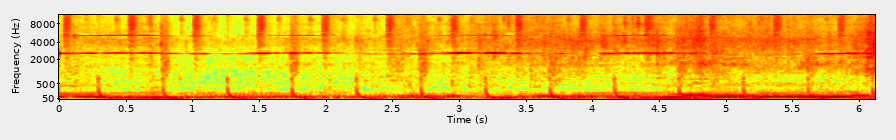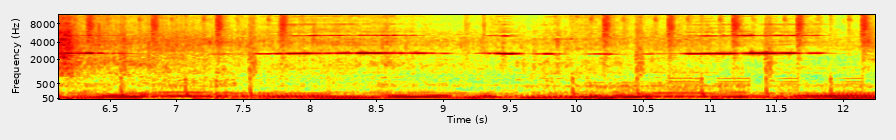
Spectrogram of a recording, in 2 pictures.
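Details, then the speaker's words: VAZ 2115 rolling slowly off: thin high squeal in short bursts from the rear drum brakes, occurring when moving off after the car has sat parked; cause unclear, new shoes and copper grease planned. "Ну, я не могу себе в голове представить, что для этого должно случиться, чтобы вот так скрипели тормоза именно при этих условиях. Но это есть."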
